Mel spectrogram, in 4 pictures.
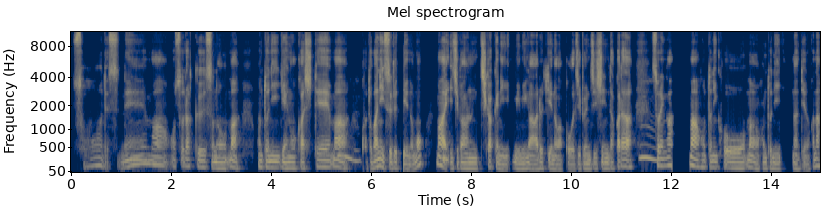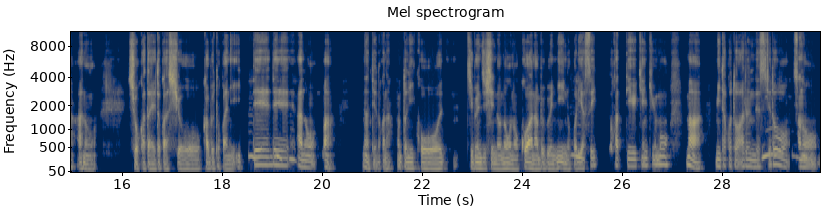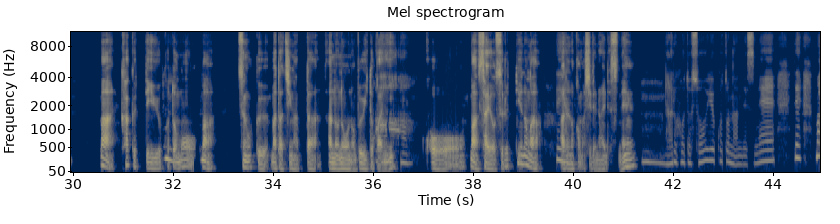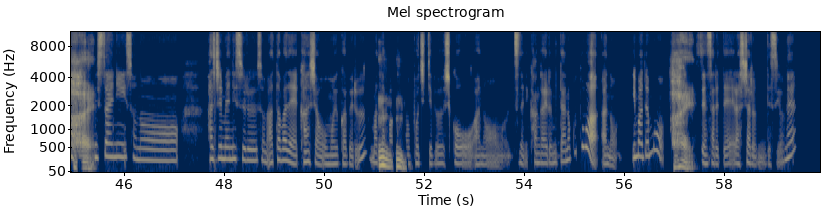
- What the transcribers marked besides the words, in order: other noise; tapping
- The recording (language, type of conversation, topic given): Japanese, advice, なぜ感謝や前向きな考え方を日記で習慣化できないのですか？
